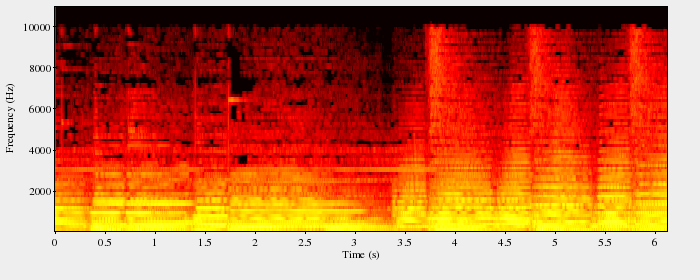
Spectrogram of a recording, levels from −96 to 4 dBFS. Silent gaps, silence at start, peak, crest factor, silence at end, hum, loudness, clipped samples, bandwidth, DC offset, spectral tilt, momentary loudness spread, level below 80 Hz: none; 0 s; -6 dBFS; 12 dB; 0 s; none; -19 LUFS; under 0.1%; 10.5 kHz; under 0.1%; -6.5 dB/octave; 3 LU; -36 dBFS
